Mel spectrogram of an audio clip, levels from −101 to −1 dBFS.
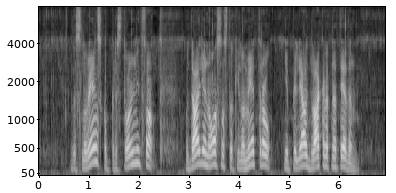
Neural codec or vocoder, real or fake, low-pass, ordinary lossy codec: codec, 16 kHz, 4.8 kbps, FACodec; fake; none; none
